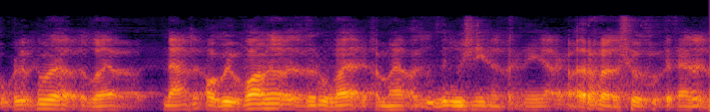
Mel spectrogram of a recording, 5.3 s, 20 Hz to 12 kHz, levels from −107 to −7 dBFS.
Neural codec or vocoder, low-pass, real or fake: codec, 16 kHz, 0.5 kbps, FreqCodec, larger model; 7.2 kHz; fake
